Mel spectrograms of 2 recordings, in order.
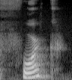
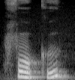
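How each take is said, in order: First: The word is said with an English accent. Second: The word is said with a Japanese accent. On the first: This is the original English word. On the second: This is the Japanese word used in Japan.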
